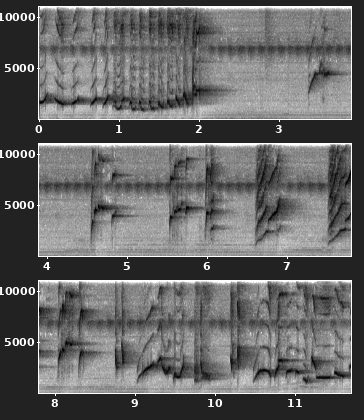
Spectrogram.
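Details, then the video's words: Long White-rumped shama song meant to make other birds respond and sing: a loud rich warble, then a pause, then sharp high notes and varied whistled phrases coming faster and denser toward the end. "Pancingan murai jadikan burung anda ikut nyaut dan gacor"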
